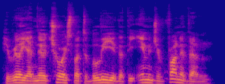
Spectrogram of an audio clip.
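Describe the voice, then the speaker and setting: A man's voice: fairly low pitch, fast talker, fairly bright tone. A man narrating a scripted audio drama as a storyteller who speaks straight to the listener. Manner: storyteller addressing listeners directly.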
